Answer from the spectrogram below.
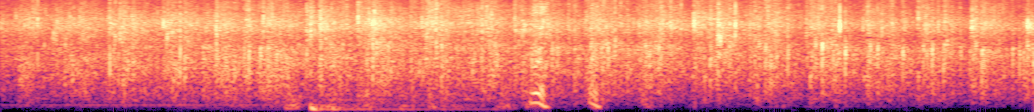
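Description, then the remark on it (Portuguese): Dense, steady audience applause fills the whole stretch, a continuous wash of clapping at even loudness, with a brief low voice-like sound briefly surfacing underneath midway. “Muitos eu, aplausos.”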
